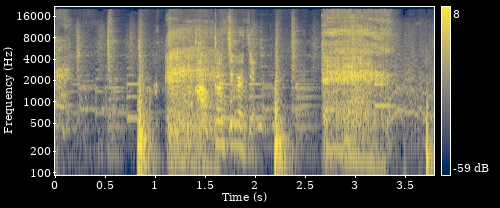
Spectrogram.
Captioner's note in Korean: 하악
